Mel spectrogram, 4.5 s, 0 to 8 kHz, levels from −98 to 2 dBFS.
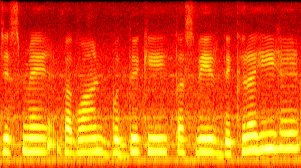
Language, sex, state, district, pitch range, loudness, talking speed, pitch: Hindi, female, Madhya Pradesh, Dhar, 190-215 Hz, -14 LUFS, 105 wpm, 200 Hz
